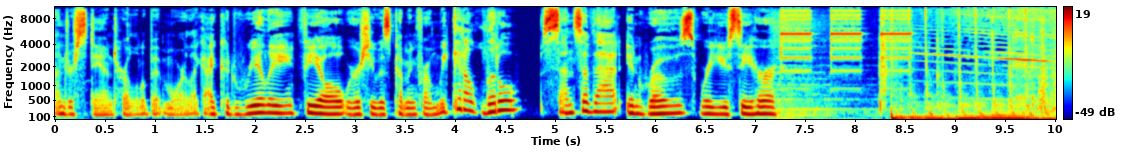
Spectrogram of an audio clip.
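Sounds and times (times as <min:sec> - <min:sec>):
speech: 0:00.0 - 0:07.6
electronic alarm clock beeping: 0:07.2 - 0:10.0
music with steady beat: 0:07.2 - 0:10.0.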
